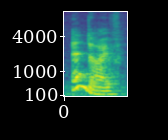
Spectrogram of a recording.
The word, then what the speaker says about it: endive: London to buy endive I pronounced this in the proper American Way endive butchering the original French he called up they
